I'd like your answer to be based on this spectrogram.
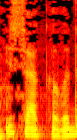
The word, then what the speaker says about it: Исакова: И Виктория Исакова. Я правильно ударение ставлю? – Исакова. – Исакова, да. Которая играет героиню, которую зовут Анна.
